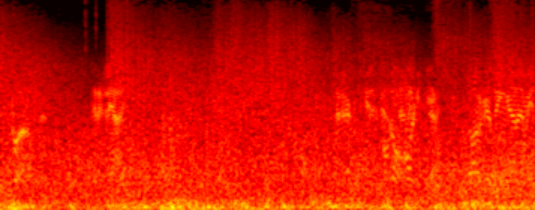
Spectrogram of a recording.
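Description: Artillery pounds away in the video game World in Conflict, a thick, unbroken stream of booming impacts and gunfire, with short bursts of chatter over it.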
